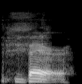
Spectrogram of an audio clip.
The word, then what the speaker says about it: Bear: Ethan Bear.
